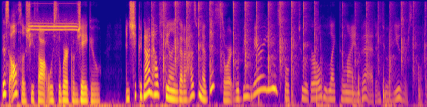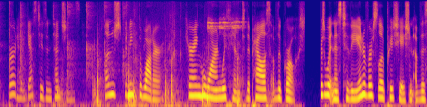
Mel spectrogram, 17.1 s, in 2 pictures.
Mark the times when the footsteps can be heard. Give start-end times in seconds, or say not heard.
4.9-14.2.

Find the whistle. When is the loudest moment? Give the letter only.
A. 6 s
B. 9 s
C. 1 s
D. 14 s
C.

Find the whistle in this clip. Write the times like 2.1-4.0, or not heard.
0.6-1.6, 12.7-13.5.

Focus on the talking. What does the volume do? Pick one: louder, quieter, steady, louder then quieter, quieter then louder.
quieter then louder.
